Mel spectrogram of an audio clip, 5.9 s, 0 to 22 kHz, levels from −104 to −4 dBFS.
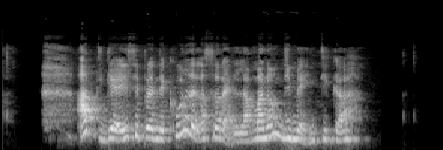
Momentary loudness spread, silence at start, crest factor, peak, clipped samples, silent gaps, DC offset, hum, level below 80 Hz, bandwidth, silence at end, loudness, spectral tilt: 14 LU; 0.55 s; 22 dB; -4 dBFS; under 0.1%; none; under 0.1%; none; -76 dBFS; 7.6 kHz; 1.1 s; -24 LUFS; -5 dB/octave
